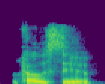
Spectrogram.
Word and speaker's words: FOSU: FOSU. – FOSU. Is that how you pronounce it? Okay, I was wondering.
